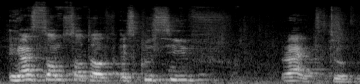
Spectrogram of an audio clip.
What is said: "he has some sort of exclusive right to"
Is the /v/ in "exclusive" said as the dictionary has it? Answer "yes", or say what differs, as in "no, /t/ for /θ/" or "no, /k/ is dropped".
yes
